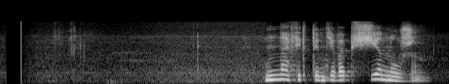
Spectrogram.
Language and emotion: Russian, angry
